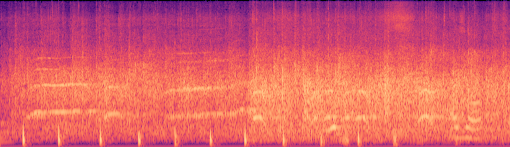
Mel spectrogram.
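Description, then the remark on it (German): An audience breaks into loud, sustained applause for a woman called to the front as a conversation partner, a dense wash of many hands clapping that swells slightly midway, with a steady low thumping pulse running underneath. “Lass mal einen kräftigen Applaus geben.”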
